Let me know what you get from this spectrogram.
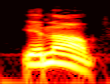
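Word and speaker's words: enough: ইউ এর জন্য আ জি এইচ এর জন্য ফোর টা একই রকম ভাবে আর ও ইউ জি এইচ রাফ ই এন ও ইউ জি এইচ এনাফ তাহলে ও ইউ এর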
